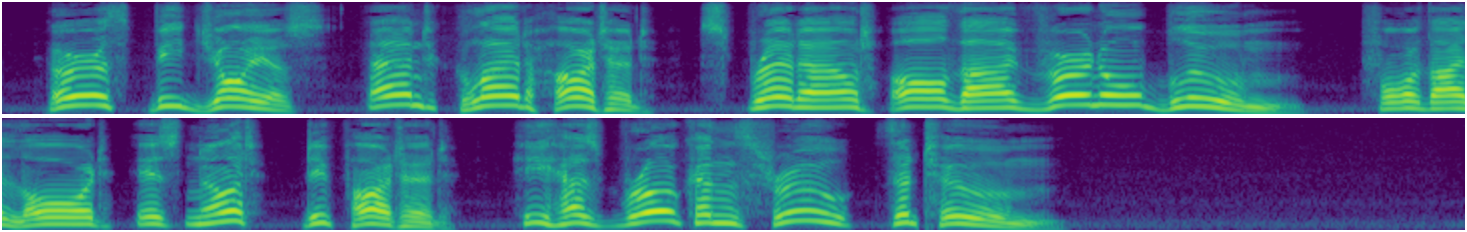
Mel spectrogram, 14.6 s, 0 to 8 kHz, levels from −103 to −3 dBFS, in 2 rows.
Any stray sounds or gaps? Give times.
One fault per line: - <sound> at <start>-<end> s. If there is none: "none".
none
